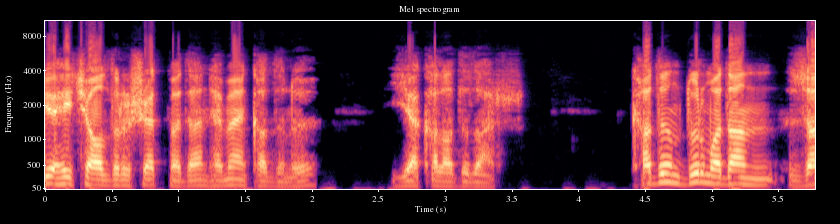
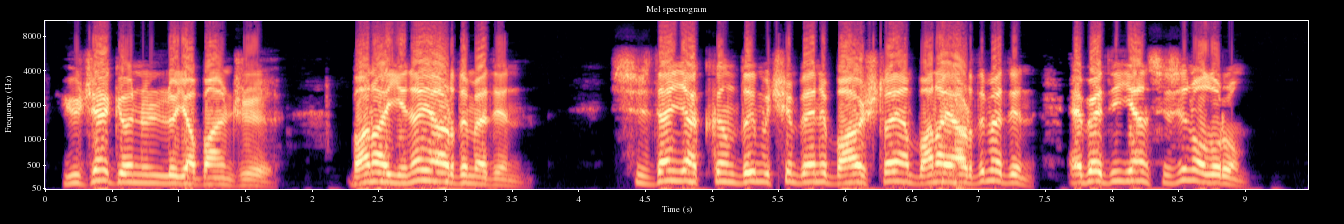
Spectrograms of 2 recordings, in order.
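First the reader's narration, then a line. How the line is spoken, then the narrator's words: Shouting. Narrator (Turkish): diye bağırıyordu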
